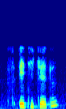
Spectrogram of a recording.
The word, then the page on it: 's Etikettel: Alsatian; Bas-Rhin; Herrlisheim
